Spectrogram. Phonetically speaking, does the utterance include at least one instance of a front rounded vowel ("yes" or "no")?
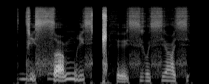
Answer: no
